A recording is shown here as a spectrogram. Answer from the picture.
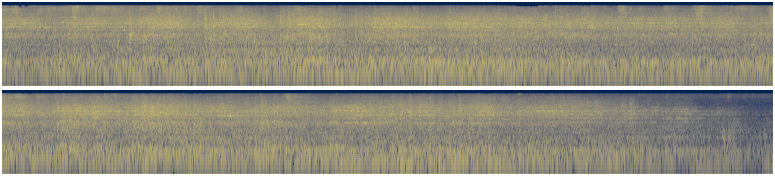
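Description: Double-stack intermodal freight train's well cars rolling past on the track: a steady rumble with wheels clicking over the rail joints. It fades over the last few seconds as the end of the train goes by.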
